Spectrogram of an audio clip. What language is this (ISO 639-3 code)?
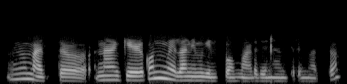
kan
